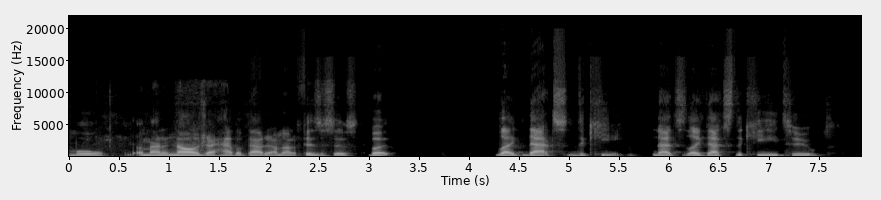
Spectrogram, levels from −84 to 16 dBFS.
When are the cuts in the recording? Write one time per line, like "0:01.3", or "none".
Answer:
0:02.9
